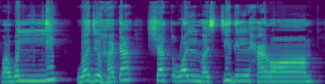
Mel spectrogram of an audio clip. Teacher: فَوَلِّ وَجْهَكَ شَطْرَ الْمَسْجِدِ الْحَرَامِ، شطر، طا کے اوپر بھی سکون کی علامت ہے، اس لیے ہم یہاں پر قلقلہ کریں گے۔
